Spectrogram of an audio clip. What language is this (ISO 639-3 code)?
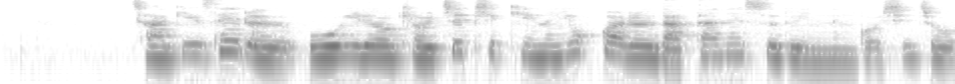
kor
